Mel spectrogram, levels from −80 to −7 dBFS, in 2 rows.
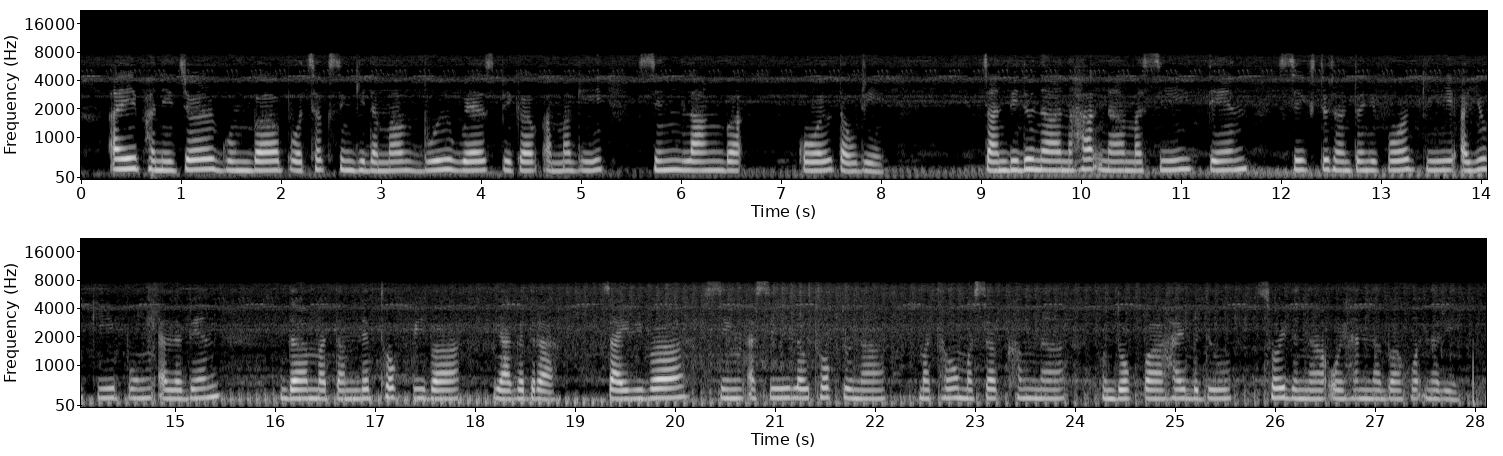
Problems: background sounds at intervals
